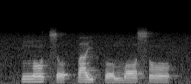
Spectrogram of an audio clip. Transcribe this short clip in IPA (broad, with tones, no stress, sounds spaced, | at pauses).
n̪ ɔ̃˦ t͡s o˨ ʔ p a˦ j p o˧ m ɔ˦ s ɔ̃˦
